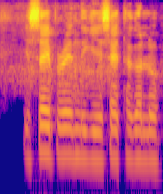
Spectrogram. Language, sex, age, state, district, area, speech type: Manipuri, male, 18-30, Manipur, Senapati, urban, read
